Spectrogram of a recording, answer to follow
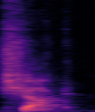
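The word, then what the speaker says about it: Shough: Yeah, it's actually how you say it, Shuck.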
